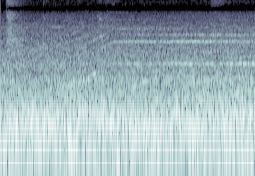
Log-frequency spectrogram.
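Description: A train's electric motor whines, rising in pitch as it pulls away.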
